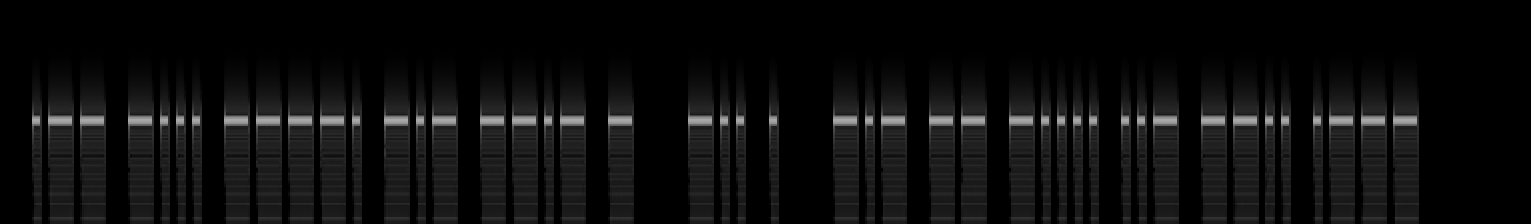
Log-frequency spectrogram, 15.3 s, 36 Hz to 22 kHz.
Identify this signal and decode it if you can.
Morse code, heard as a keyed tone, about 15 wpm, 700 Hz. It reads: WB9KQT DE KM6UZJ
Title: USA Callsign DE Callsign - 6 Characters - 15wpm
